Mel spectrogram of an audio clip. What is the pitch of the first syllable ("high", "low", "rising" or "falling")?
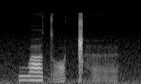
high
